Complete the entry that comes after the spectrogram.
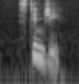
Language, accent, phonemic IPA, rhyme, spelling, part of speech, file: English, US, /ˈstɪnd͡ʒi/, -ɪnd͡ʒi, stingy, adjective, En-us-stingy.ogg
- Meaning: 1. Unwilling to spend, give, or share; ungenerous; mean 2. Small, scant, meager, insufficient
